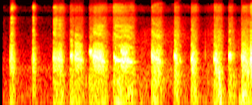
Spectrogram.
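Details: A pet meerkat being tickled during playtime gives quick, repeated squeaky chirps in short bursts, a few per second, as he tries to push the hand away.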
